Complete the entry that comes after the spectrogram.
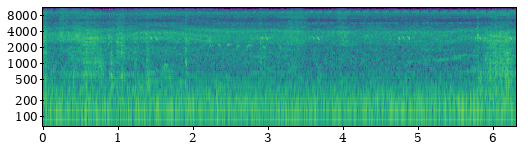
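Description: Open-field ambience with small bird chirps in short quick clusters recurring every second or so, over a steady low background noise.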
